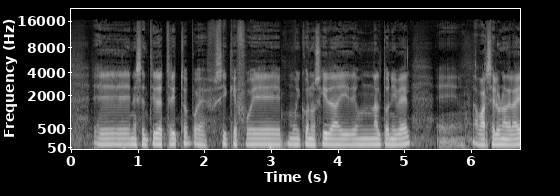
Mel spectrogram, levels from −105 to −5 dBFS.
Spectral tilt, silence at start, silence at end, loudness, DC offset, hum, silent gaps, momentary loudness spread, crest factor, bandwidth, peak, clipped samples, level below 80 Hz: -6 dB/octave; 0 s; 0 s; -32 LUFS; under 0.1%; none; none; 12 LU; 18 dB; 16 kHz; -14 dBFS; under 0.1%; -58 dBFS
